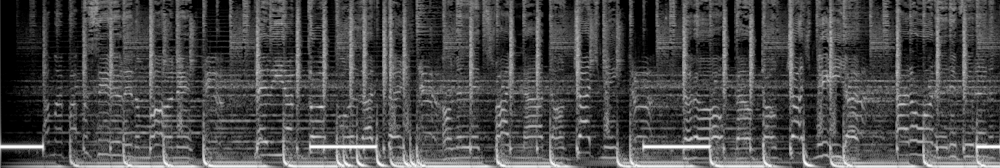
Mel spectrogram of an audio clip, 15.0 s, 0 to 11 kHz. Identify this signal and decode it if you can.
Ringback tone (Europe, 425 Hz), with noise.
